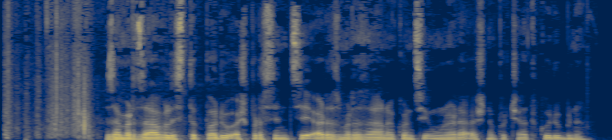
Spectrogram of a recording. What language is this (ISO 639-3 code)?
ces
